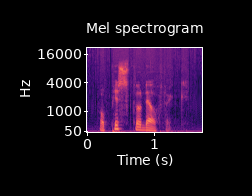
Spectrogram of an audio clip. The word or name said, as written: opisthodelphic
